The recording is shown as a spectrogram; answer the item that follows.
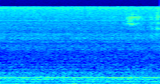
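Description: Steady low hum with a faint hiss: room background noise in a pause between words.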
